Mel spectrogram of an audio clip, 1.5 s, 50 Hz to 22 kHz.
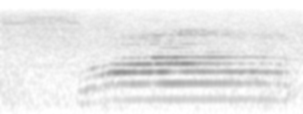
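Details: [2, "Complaining Siamese cat gives a drawn-out meow that slides upward at the start, then holds a steady, fairly soft tone for about a second; a person's voice is heard around it."]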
